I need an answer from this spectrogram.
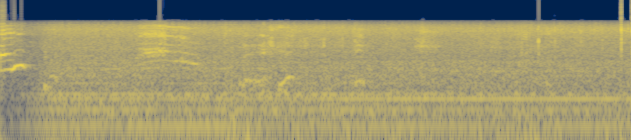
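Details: Chance, a Siamese mix pet cat, meowing indoors: short, soft meows rise and fall under a person's voice, over a steady low hum.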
